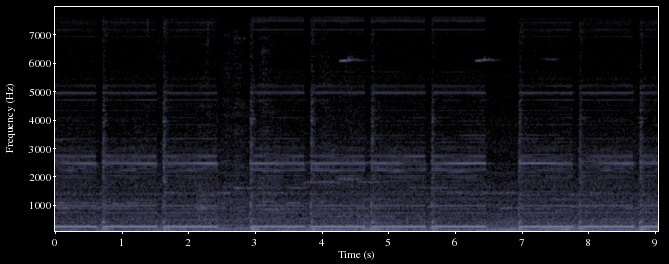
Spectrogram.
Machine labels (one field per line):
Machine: slide rail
